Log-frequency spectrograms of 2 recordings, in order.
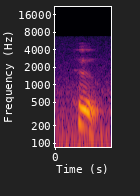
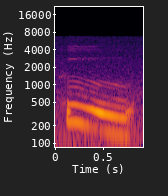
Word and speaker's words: who: a w w h who so tricky all right so the w is silent the w h sounds like h and the o sounds like ooh double o who the u sound as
